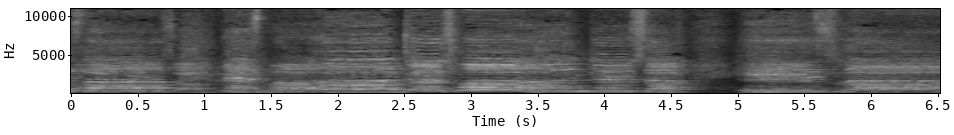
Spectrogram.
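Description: Vocal quartet of two men and two women singing a Christmas carol a cappella in harmony. There is a short break for breath about five seconds in.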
